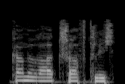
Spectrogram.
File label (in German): "kameradschaftlich", German; adjectives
